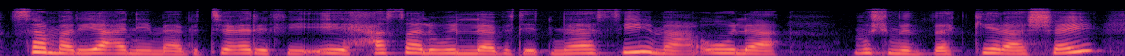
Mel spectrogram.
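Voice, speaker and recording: A woman voicing a cold, accusing young female roommate in a spoken story, in her own fairly high voice. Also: a little fast, dark tone, close to an everyday voice.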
